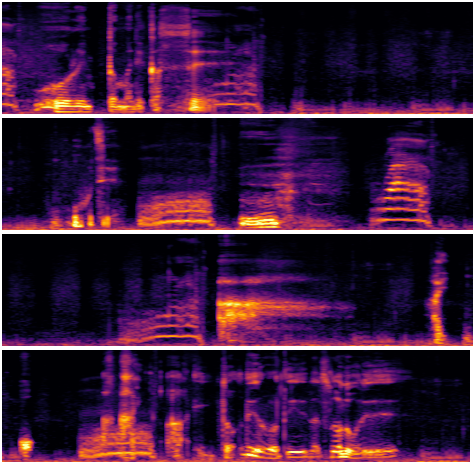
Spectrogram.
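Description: A cat growls and yowls, its drawn-out, wavering cries rising and falling in repeated bursts with low rumbling growls between them, continuing throughout.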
